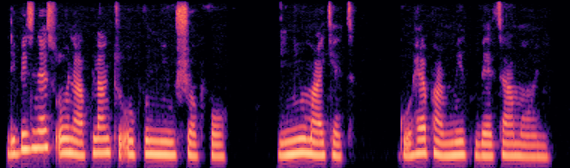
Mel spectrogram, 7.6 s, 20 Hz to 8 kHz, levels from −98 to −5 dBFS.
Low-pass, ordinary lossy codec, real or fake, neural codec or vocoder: none; none; real; none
